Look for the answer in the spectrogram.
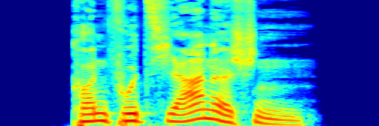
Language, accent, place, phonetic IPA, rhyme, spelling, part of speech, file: German, Germany, Berlin, [kɔnfuˈt͡si̯aːnɪʃn̩], -aːnɪʃn̩, konfuzianischen, adjective, De-konfuzianischen.ogg
- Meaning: inflection of konfuzianisch: 1. strong genitive masculine/neuter singular 2. weak/mixed genitive/dative all-gender singular 3. strong/weak/mixed accusative masculine singular 4. strong dative plural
